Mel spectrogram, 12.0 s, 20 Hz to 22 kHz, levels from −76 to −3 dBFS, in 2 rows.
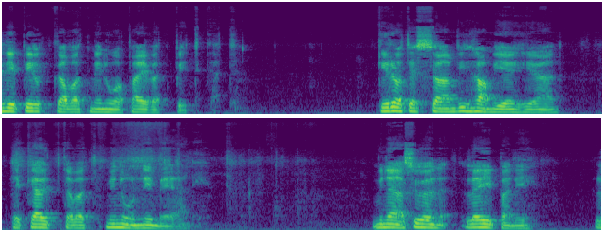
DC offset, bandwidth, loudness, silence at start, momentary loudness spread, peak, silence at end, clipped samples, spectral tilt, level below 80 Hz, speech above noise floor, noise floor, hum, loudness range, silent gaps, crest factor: under 0.1%; 19 kHz; -19 LUFS; 0 s; 22 LU; -2 dBFS; 0 s; under 0.1%; -5.5 dB/octave; -52 dBFS; 36 dB; -55 dBFS; none; 5 LU; none; 20 dB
